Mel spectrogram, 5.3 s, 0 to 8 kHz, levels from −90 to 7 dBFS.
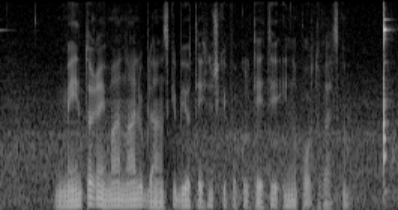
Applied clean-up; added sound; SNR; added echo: none; Chink, clink; 0 dB; none.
